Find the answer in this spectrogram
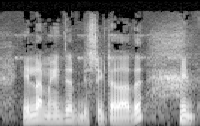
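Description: A man speaking, with a short rasping call about three-quarters of the way through.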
